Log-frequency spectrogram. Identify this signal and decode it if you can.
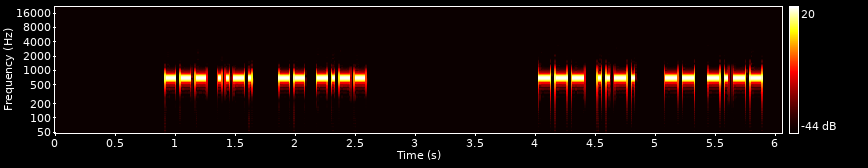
Morse code, heard as a keyed tone, about 31 wpm, 700 Hz. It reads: OF MY OF MY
